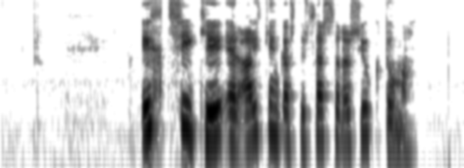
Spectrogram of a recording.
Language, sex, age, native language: Icelandic, female, 40-49, Icelandic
